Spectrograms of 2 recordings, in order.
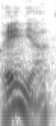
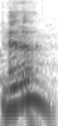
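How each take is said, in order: First: The middle consonant is an ny sound. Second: The middle consonant is a plain n. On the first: The speaker calls it wrong. "was there a tilde? ... So it's not Pena" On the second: The speaker calls it right. "So Penna"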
